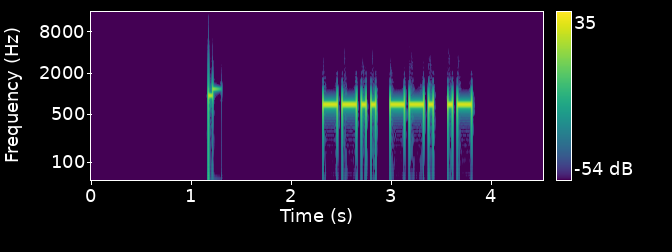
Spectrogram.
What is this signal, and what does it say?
Morse code, heard as a keyed tone, about 25 wpm, 700 Hz. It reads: ZGA
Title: USA Call Sign Postfixes - 3 Letters 25wpm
